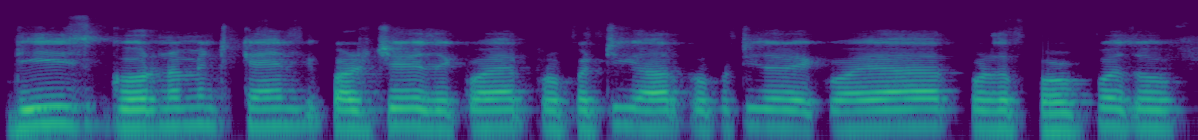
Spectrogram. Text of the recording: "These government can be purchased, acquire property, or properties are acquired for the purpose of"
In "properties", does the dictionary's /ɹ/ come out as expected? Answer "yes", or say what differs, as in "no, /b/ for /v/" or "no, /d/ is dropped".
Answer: yes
